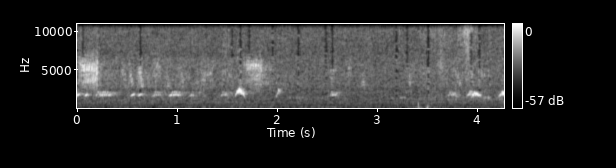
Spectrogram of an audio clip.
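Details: European bee-eaters near their burrows in the flat Puszta Eldorado landscape, giving soft rolling purring notes at irregular intervals, some overlapping, over a quiet outdoor background with an occasional low knock.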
